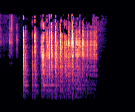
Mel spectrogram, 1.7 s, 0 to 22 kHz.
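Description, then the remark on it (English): A brief burst of bright, rattling clatter as three dice tumble across a hard surface, with rapid clicks for about a second before stopping abruptly. No voices. “Who wants to roll 3 dice on table B?”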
